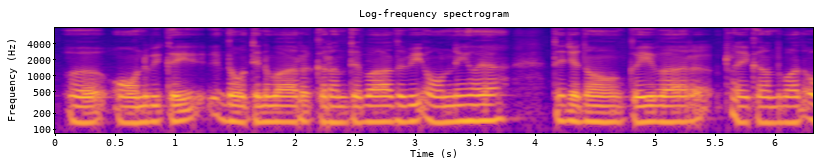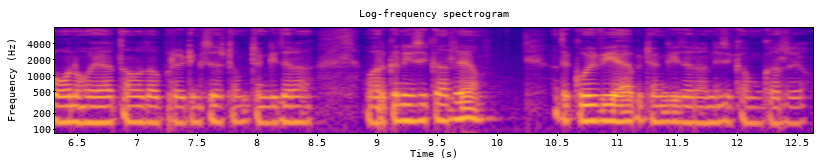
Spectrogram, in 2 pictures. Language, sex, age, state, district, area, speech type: Punjabi, male, 18-30, Punjab, Shaheed Bhagat Singh Nagar, rural, spontaneous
